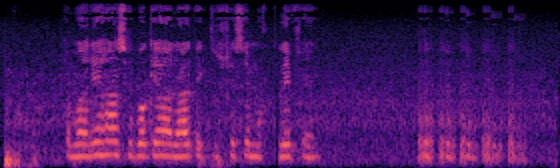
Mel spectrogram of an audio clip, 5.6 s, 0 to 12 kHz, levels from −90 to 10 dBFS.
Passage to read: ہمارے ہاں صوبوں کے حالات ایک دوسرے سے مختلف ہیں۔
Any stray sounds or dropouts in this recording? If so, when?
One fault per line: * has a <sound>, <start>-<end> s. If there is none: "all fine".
* has a dropout, 2.8-2.8 s
* has a laugh, 4.2-5.3 s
